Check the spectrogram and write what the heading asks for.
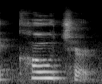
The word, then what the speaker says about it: couture: é tio teacher de forma alguma tá é couture couture couture E aí o forno Fischer que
